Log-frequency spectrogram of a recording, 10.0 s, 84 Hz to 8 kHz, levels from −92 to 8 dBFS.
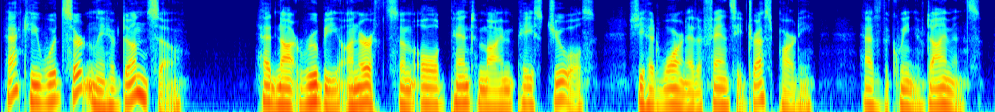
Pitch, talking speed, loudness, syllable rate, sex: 110 Hz, 180 wpm, -19 LUFS, 5.2 syllables/s, male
